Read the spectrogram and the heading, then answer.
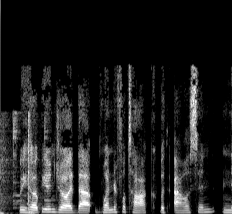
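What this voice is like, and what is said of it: Usual voice. Nothing is said of it.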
